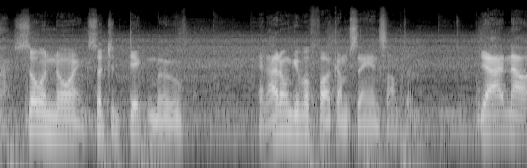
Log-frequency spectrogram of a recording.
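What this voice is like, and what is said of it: Usual voice. Nothing is said of it.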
